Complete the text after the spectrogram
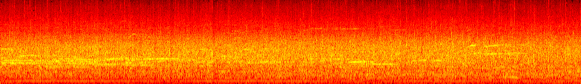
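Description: Audience members cheer.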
